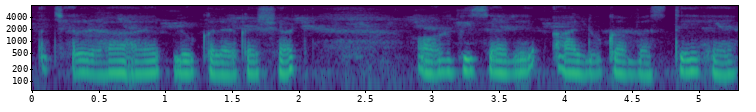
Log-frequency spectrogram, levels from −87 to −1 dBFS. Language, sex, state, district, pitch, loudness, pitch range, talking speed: Hindi, female, Uttar Pradesh, Ghazipur, 165 Hz, -40 LUFS, 155-170 Hz, 170 wpm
